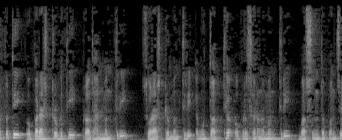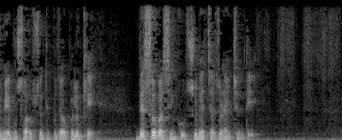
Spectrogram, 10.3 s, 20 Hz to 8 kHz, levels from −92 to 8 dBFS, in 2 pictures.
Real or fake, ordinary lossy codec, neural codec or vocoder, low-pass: real; none; none; none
